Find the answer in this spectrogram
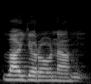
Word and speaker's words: La Llorona: is it how you say it la lorota la Llorona yeah yeah is that would that be kind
